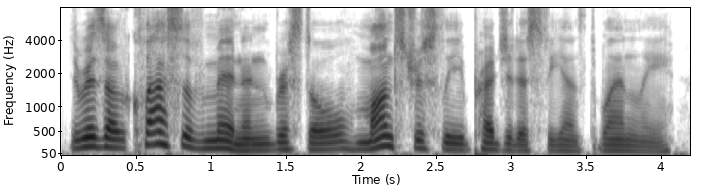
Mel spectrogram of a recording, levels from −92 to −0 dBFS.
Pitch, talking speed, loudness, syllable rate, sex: 140 Hz, 170 wpm, -20 LUFS, 5.3 syllables/s, male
